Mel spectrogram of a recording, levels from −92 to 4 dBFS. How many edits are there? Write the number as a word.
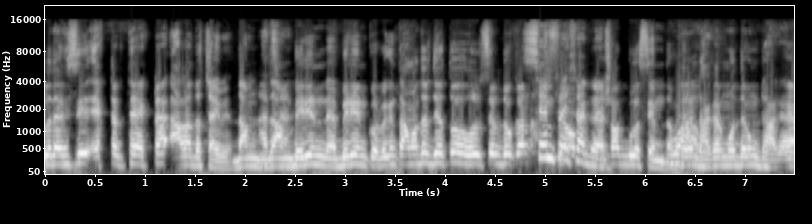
one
